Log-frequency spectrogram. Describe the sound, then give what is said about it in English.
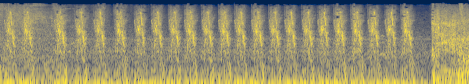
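Automatic gunfire in the Halo video game, a loud, rapid stream of many evenly spaced shots in a tight mechanical rhythm that cuts off abruptly just before the end. “the shooting sounds are so loud. Yeah. Isn't it great? It's a bit insane. I'm turning the shooting sounds down as much”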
